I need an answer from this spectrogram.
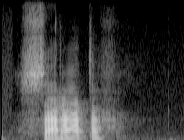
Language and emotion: Russian, neutral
